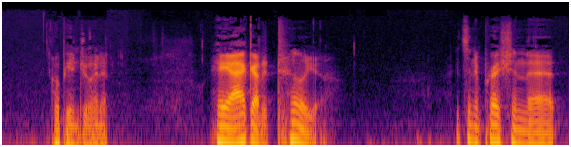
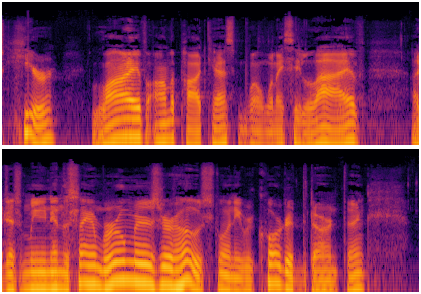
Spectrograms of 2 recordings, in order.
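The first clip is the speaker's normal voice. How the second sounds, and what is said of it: Bob Hope impression. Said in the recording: “That was my Bob Hope.”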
